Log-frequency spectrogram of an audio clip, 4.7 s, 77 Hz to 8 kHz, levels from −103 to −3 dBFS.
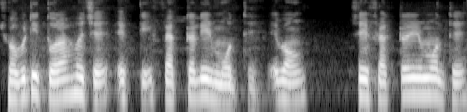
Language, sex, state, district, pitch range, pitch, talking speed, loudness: Bengali, male, West Bengal, Jalpaiguri, 135-160 Hz, 145 Hz, 155 wpm, -15 LUFS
